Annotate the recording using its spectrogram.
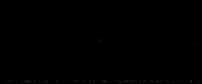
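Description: Near silence with faint, high-pitched bird calls, short arching chirps repeating and growing a little stronger about halfway through, over a low steady hum.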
